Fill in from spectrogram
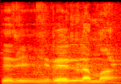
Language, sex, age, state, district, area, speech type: Bodo, male, 60+, Assam, Udalguri, urban, spontaneous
